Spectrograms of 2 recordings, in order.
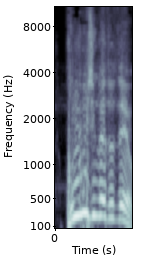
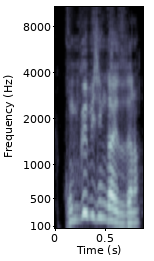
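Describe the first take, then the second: First: Loud, high "증가해도 돼요"; high, forceful teacher's answer; emphatic answer. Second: Said in the usual way. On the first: Shown as a demonstration. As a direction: belt out "돼요" as the firm answer. Teacher answers own question emphatically.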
